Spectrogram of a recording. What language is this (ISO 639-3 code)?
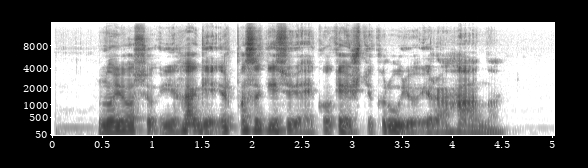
lit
